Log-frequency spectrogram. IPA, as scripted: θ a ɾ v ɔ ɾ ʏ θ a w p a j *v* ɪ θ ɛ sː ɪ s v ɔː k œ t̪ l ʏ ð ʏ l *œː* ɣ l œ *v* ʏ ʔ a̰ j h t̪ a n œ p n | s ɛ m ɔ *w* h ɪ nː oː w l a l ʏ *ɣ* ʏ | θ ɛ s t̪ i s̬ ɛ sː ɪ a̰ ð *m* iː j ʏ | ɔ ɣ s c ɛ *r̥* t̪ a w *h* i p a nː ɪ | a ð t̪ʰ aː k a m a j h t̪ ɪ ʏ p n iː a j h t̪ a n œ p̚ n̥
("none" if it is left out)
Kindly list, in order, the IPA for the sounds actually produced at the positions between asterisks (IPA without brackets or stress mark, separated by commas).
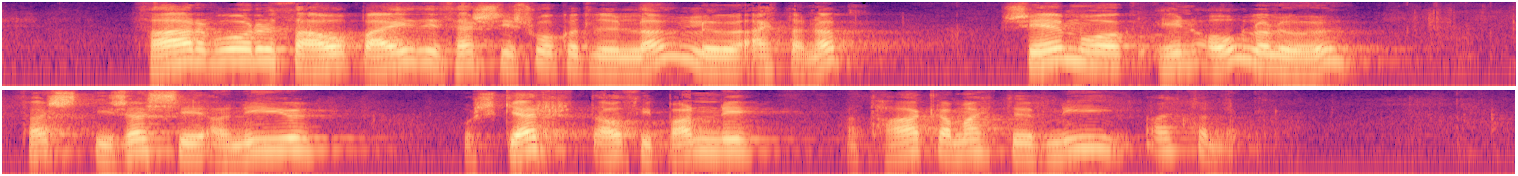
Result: ð, œ, ɣ, ɣ, ɣ, n, r̥, θ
